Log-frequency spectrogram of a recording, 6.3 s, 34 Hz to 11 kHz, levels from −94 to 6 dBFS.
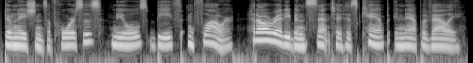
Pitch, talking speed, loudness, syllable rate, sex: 180 Hz, 160 wpm, -16 LUFS, 4.2 syllables/s, female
